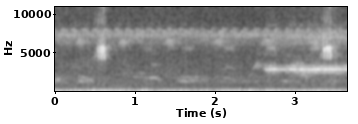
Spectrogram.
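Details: A Japanese burrowing cricket (Velarifictorus micado) gives a steady, high-pitched ringing call punctuated by brief sharp chirps.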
